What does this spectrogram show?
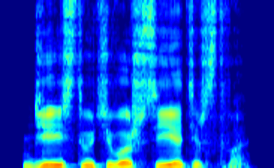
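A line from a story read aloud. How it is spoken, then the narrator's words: Quiet. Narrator (Russian): тихо произнес я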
